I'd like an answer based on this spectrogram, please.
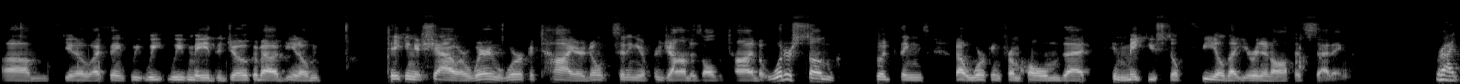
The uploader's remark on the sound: Part 3 of CoSIDA's Listening and Leading webinar series presented by Capital One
